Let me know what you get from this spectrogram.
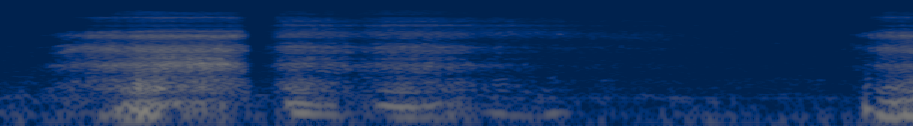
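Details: Loud snoring from a Basset Hound: a harsh, rattling inhale, then softer sputtering exhale puffs, and another heavy snore beginning at the end.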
